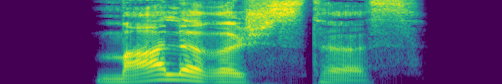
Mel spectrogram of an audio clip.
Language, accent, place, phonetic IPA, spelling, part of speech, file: German, Germany, Berlin, [ˈmaːləʁɪʃstəs], malerischstes, adjective, De-malerischstes.ogg
- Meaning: strong/mixed nominative/accusative neuter singular superlative degree of malerisch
